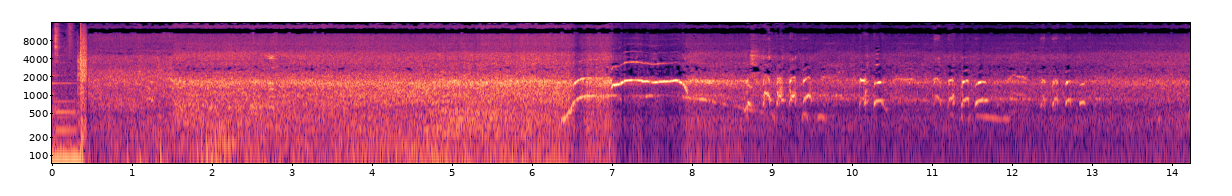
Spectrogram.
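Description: A ride down a water slide: a steady rushing noise, then a person's scream that rises about six and a half seconds in and is held for a moment, followed by bursts of laughing and shouting.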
